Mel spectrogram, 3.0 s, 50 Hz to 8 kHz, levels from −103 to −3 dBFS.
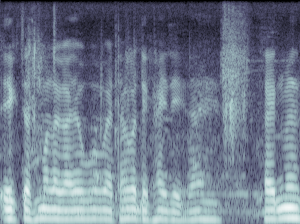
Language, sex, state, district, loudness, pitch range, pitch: Hindi, male, Madhya Pradesh, Katni, -17 LUFS, 115-125 Hz, 120 Hz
